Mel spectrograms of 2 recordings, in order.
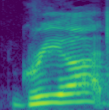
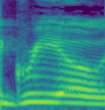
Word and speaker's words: griot: talk about the gri griot how do you say that word Grio is how I've always heard it yeah Grio gri yeah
